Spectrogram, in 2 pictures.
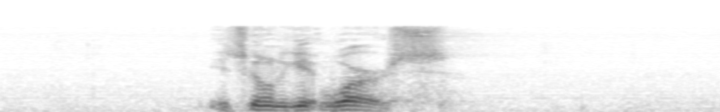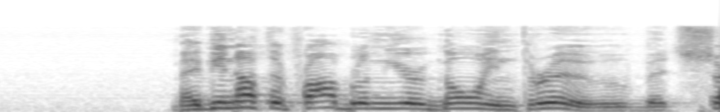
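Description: An elderly man preaches through a microphone, speaking slowly with pauses.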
